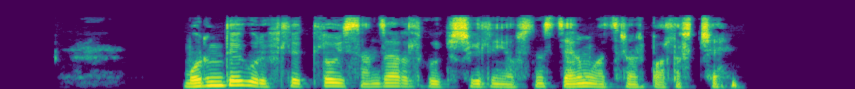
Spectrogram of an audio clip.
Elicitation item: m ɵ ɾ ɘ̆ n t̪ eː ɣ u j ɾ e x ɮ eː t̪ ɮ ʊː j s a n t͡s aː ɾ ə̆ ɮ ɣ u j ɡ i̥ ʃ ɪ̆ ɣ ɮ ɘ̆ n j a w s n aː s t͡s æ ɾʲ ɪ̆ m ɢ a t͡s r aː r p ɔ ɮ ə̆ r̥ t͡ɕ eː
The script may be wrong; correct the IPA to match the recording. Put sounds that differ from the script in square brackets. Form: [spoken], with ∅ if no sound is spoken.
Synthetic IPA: m ɵ ɾ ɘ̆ n t̪ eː ɣ u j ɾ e x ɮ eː t̪ ɮ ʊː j s a n t͡s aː ɾ ə̆ ɮ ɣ u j ɡ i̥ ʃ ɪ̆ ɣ ɮ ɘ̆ [ŋ] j a w s n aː s t͡s æ ɾʲ ɪ̆ m ɢ a t͡s r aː r p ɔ ɮ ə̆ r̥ t͡ɕ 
